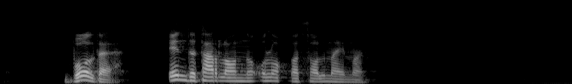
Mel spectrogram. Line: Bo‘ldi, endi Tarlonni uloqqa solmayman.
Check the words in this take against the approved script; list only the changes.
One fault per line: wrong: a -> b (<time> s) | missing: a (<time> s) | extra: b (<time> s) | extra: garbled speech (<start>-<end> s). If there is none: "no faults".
no faults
